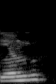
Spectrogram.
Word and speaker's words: Jung: And for anybody listening or watching or whatever, who doesn't know what shadow work is, it's basically just I think it's pronounced Jung, Carl Jung.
